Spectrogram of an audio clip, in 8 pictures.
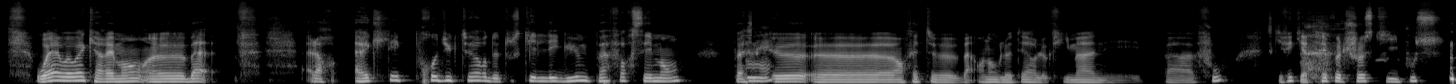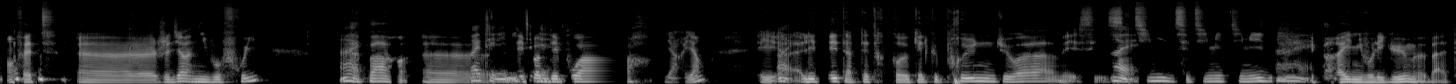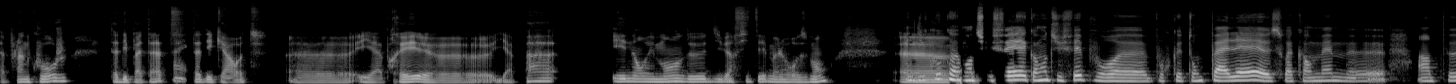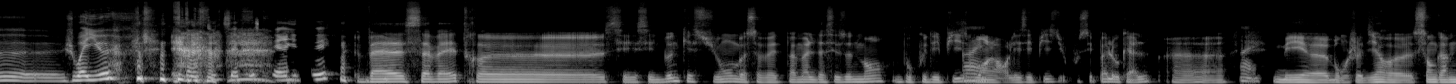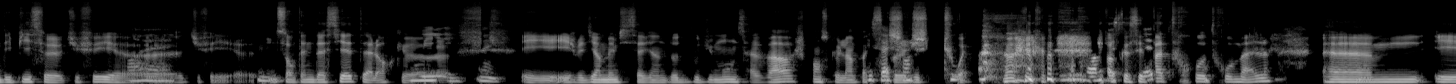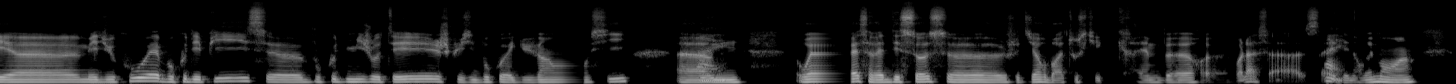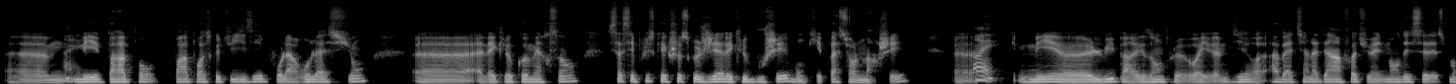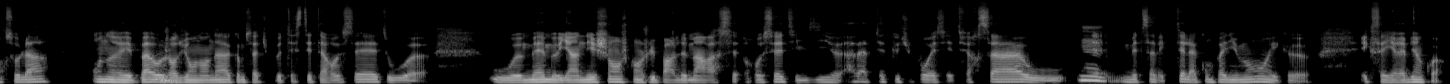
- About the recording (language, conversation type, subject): French, podcast, Quel rôle les marchés jouent-ils dans tes habitudes alimentaires ?
- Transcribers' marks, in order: blowing; static; laugh; distorted speech; stressed: "palais"; laugh; chuckle; drawn out: "heu"; laugh; laugh; stressed: "tout"; laugh; drawn out: "Hem"; chuckle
